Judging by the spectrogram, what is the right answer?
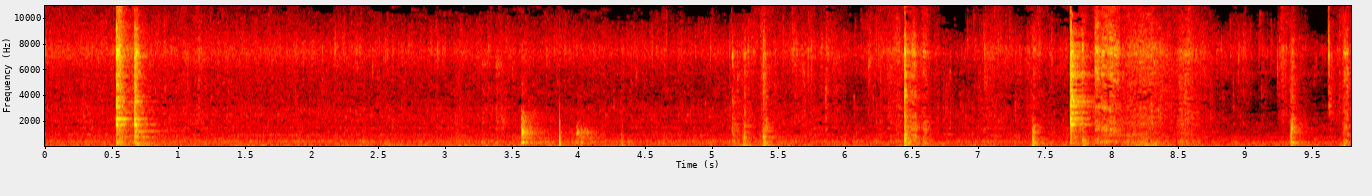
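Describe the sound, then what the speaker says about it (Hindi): Minced meat (keema) frying with masala in a pan, a soft steady sizzle under repeated sharp scrapes and clinks of a spoon stirring against the metal pan. "कीमे को थोड़ी देर तक मसाले के साथ भूनना है"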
